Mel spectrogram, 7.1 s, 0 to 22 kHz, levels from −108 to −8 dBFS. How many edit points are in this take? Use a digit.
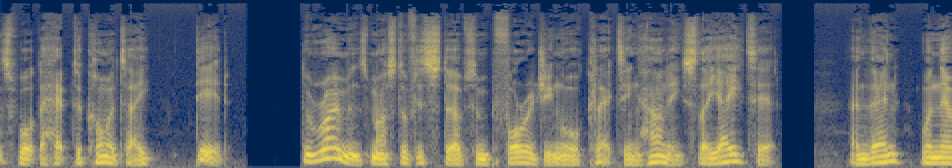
3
